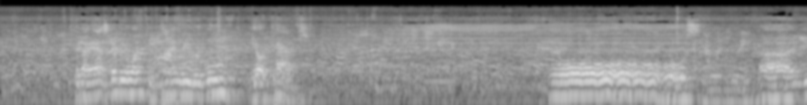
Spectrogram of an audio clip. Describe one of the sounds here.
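A man sings into a microphone, amplified through loudspeakers outdoors.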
